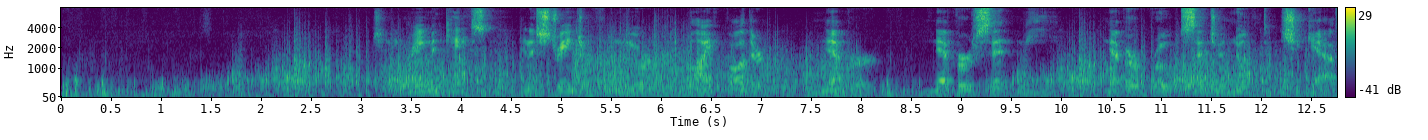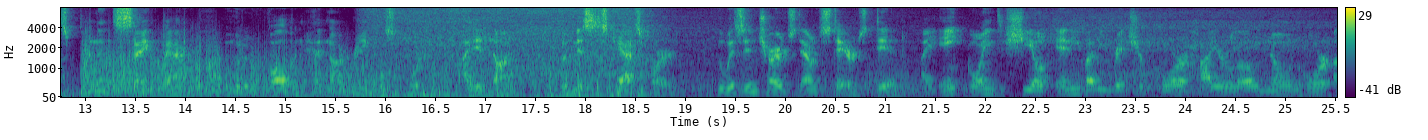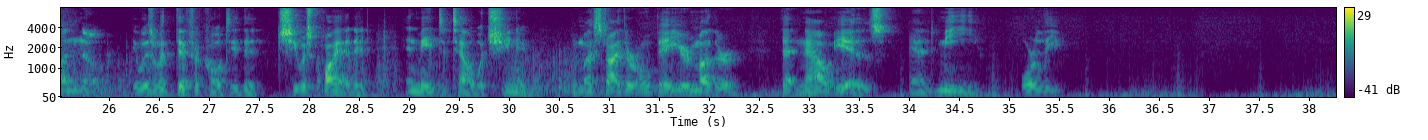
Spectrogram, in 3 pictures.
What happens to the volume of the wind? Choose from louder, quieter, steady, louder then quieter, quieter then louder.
quieter.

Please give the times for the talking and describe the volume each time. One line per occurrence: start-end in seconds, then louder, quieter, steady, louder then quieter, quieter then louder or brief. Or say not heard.
3.0-35.5 steady.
